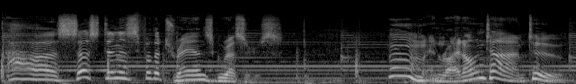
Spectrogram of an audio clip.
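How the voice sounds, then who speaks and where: An actor playing a wordy, pompous jailed drifter in a live radio drama, with florid, theatrical delivery. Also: male voice, high voice, huge pitch swings, slow pace, music in the background, exaggerated voice. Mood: grandiose. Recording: noisy live amphitheater stage recording.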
